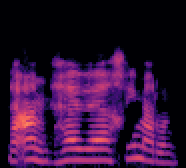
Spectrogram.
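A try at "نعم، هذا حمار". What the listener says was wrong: La, khimar atau himar? Nah, biharfil ha wala biharfil kha. Himar dengan huruf ha teman-teman atau pakai kha? Nah, biharfil ha.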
